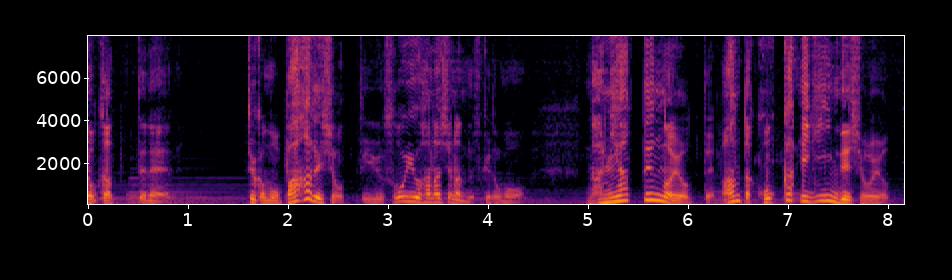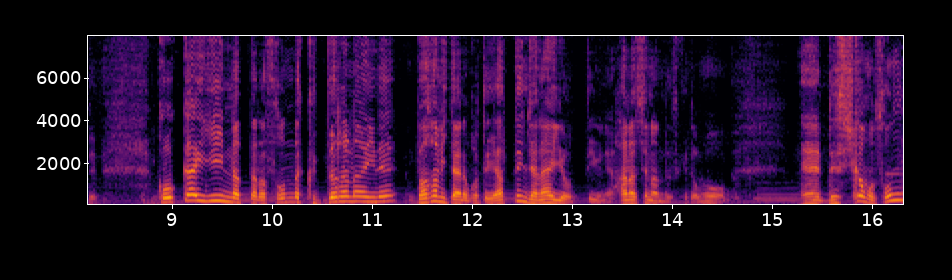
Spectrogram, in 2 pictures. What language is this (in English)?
Japanese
